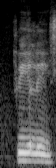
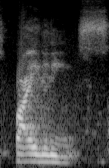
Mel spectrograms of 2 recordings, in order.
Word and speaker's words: filings: by the way alejandro it is not pronounced as feelings it is filings okay iron filings okay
